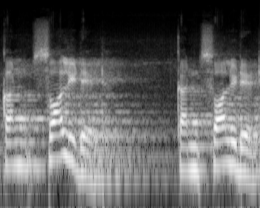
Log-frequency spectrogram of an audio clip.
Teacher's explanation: Here the word begins with the prefix CON. That's why it takes stress on the second syllable S.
